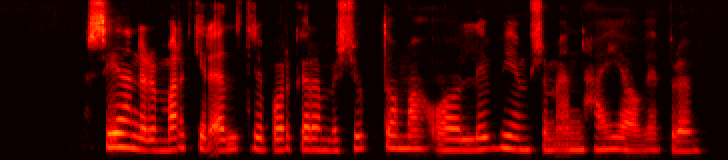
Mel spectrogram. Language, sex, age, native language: Icelandic, female, 30-39, Icelandic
